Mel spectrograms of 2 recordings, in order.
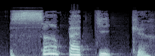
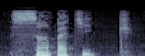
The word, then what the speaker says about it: sympathique: Sympathique. Remember the H. H is not pronounced. Sympathique.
